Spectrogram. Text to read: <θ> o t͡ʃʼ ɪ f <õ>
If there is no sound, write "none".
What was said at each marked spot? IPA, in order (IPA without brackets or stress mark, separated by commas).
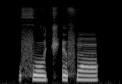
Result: f, ɔ̃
